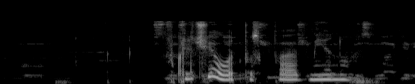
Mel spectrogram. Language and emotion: Russian, sad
